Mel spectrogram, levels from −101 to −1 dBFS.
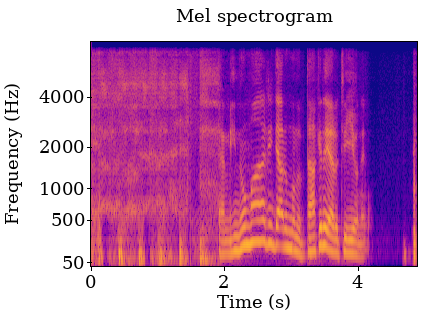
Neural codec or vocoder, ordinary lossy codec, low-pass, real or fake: codec, 16 kHz, 0.8 kbps, ZipCodec; none; 7.2 kHz; fake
